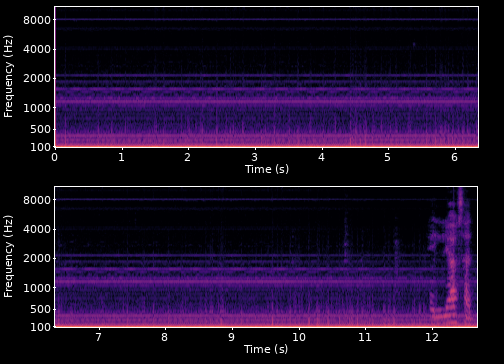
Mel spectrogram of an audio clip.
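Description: Loud, steady low electrical hum with fainter steady higher tones layered above it, unchanging throughout.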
